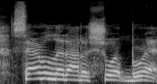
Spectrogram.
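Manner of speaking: usual speaking voice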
